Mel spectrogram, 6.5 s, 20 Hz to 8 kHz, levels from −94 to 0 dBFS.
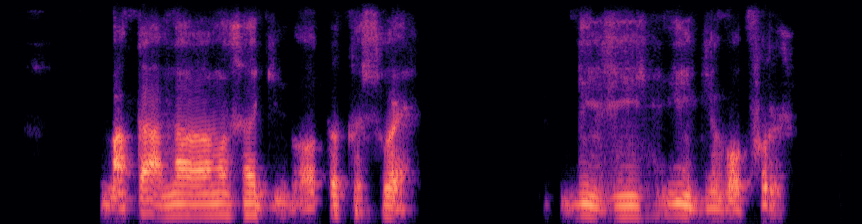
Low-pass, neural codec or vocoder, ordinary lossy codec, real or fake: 7.2 kHz; codec, 32 kHz, 1.9 kbps, SNAC; Opus, 24 kbps; fake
